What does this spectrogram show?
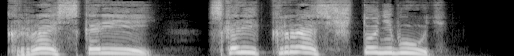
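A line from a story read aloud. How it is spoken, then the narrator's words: Joyful shout. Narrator (Russian): Мишка обрадовался и как закричит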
